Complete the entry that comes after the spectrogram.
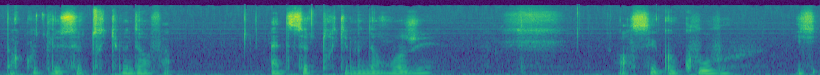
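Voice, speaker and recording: A man gives a casual, rambling ASMR-style commentary in a soft, hushed, hesitant voice, often repeating words. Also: medium pitch, fairly even intonation, normal speed. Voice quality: soft, hushed voice, sometimes near a whisper. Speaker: host of an anime review video. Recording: clearly audible background noise.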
